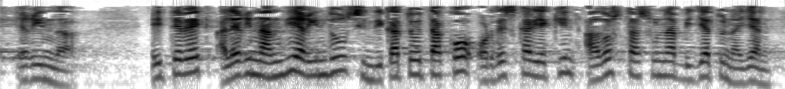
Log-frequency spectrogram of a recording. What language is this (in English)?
Basque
